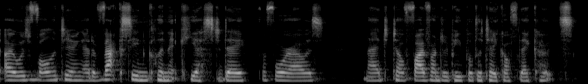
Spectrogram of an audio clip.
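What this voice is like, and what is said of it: Slightly tired voice. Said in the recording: “Sorry if I sound a bit tired.”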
